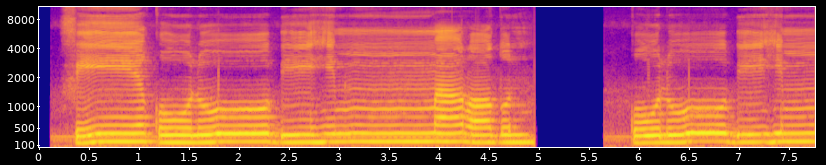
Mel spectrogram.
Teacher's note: Dikarenakan hurufnya sudah sama, mim dengan mim, maka otomatis sudah masuk. Bunyi mim sudah masukkan ke mim karena hurufnya sama, sama-sama mim. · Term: idgham mithlain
